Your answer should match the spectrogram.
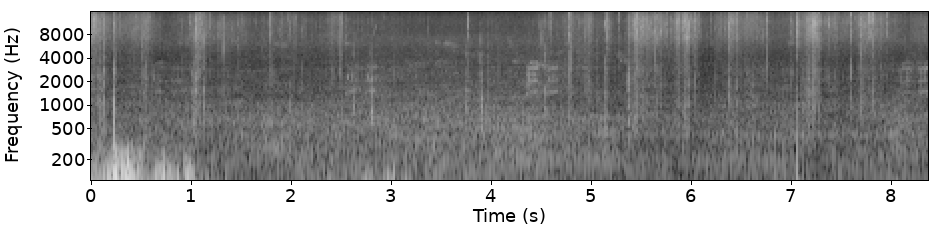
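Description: Footsteps through freshly mown grass: irregular crackling and rustling of cut stalks underfoot, with a few low handling bumps, the loudest in the first second.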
